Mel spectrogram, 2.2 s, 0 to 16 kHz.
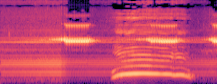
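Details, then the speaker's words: General Electric C-403A radio with the front-end RF bypass capacitor disconnected: high whistling and swooping bird-like chirp over a hum, front-end oscillation; likely from a shorted or open grounded capacitor. "you know you know when you hear that bird chirping usually it's in them in the front end of the radio check that out"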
